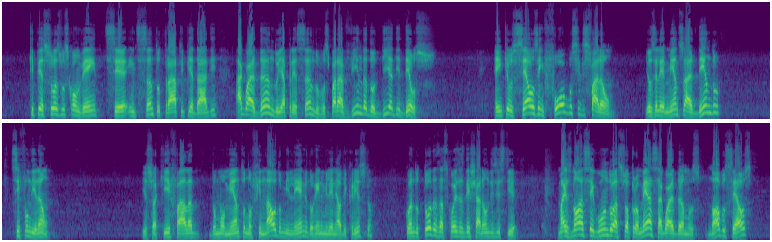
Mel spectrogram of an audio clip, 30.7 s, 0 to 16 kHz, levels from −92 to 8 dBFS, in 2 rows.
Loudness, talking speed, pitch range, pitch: -18 LUFS, 125 wpm, 120-165 Hz, 135 Hz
